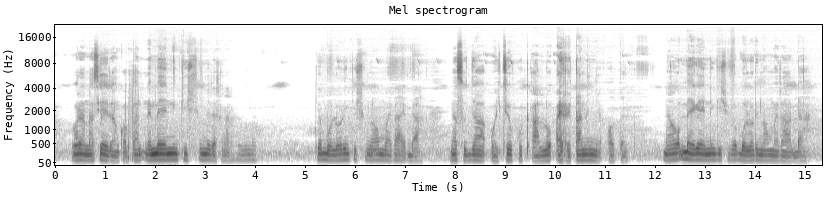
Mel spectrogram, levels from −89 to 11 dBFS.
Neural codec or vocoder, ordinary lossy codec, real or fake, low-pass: none; none; real; none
